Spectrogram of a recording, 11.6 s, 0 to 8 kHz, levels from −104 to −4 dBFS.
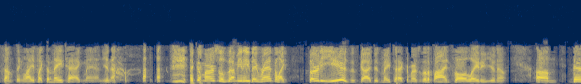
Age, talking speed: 40-59, 170 wpm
